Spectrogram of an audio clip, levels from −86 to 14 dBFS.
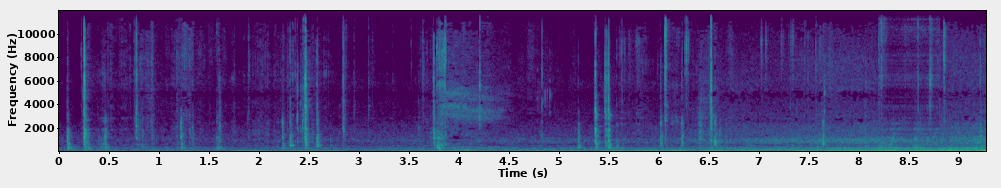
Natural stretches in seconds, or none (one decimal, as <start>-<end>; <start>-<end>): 0.0-8.2; 8.8-9.3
